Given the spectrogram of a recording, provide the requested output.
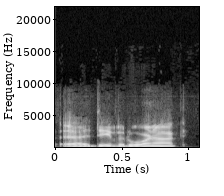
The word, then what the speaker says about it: David Warnock: Hey everybody, we have with us David Warnock.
